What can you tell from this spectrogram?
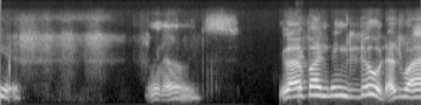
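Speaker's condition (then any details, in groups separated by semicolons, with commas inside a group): Cerebral palsy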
